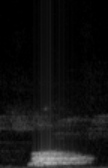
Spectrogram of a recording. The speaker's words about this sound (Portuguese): Desculpa o cachorro latindo aí, tá?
